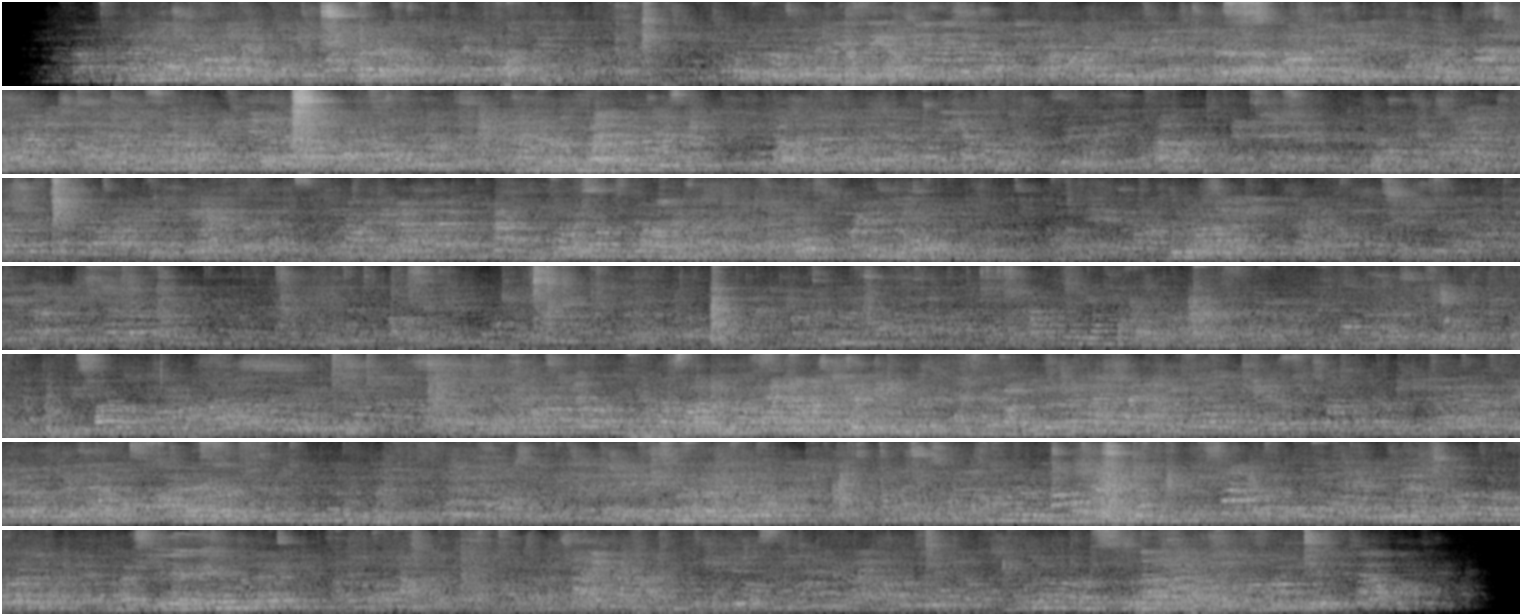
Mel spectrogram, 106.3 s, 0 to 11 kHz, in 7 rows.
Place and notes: ITÜ Architechture bldg survey, Studio 1
sonic survey of 18 spaces in the Istanbul Technical University Architecture Faculty
6 March 2010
